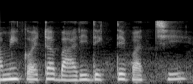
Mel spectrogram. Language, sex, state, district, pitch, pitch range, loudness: Bengali, female, West Bengal, Alipurduar, 240 Hz, 225-250 Hz, -15 LUFS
